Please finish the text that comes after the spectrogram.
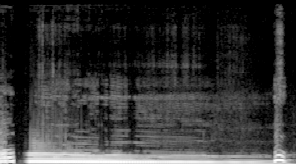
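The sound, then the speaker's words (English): Three people's voices imitate a wolf howl, a long sustained wail that slowly falls in pitch, held for nearly three seconds and ending in a brief rising yelp. Loud. “Sometimes it's better with just us three to howl. We howl.”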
